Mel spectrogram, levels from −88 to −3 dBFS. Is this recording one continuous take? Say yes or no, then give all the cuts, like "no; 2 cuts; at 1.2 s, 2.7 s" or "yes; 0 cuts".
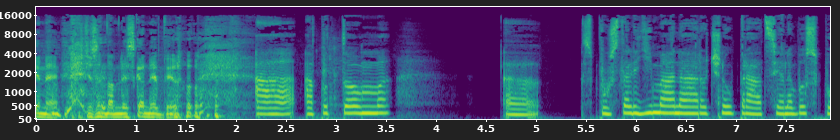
yes; 0 cuts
